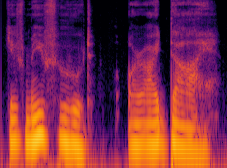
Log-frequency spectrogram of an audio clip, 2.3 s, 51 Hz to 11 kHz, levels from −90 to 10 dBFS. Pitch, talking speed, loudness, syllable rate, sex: 105 Hz, 160 wpm, -17 LUFS, 3.2 syllables/s, male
